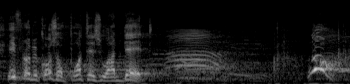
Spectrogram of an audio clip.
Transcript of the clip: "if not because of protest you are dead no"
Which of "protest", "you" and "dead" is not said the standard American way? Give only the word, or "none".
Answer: protest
